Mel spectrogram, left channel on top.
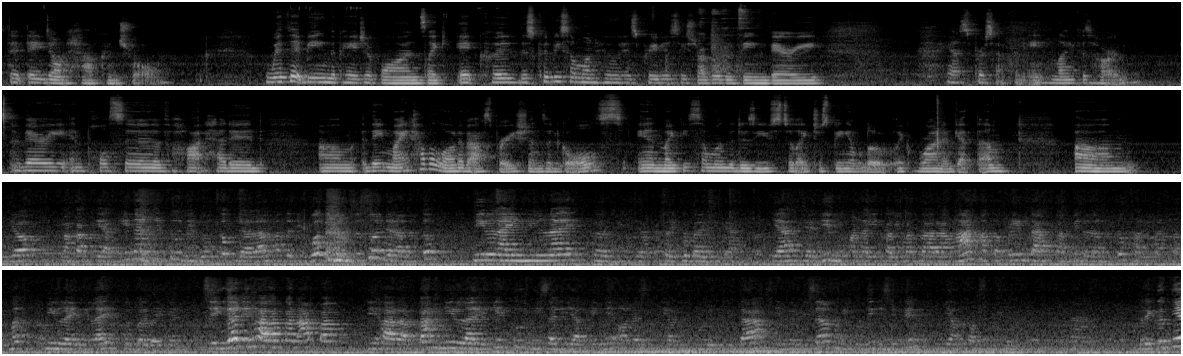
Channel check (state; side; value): different; both; correlation 0.00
